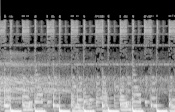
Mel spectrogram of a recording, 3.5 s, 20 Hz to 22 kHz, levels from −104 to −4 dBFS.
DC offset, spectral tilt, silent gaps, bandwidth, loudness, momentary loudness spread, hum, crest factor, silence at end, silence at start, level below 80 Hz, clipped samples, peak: under 0.1%; -5.5 dB/octave; none; 12.5 kHz; -15 LUFS; 2 LU; none; 12 dB; 0 s; 0 s; -14 dBFS; under 0.1%; -2 dBFS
